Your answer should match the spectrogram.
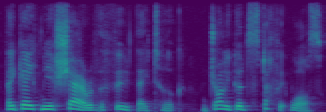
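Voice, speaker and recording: A woman's voice: fairly high pitch, very animated, fairly quick, voice pushed up. Woman reading as a defiant, sullen orphan boy. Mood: cheeky. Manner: blunt, cheeky. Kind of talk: audiobook character dialogue.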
